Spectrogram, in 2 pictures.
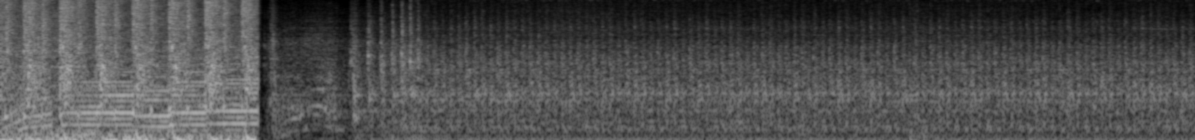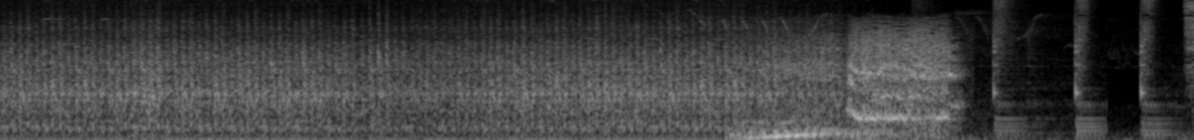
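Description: Background music cuts off about a second in. A steady motor or engine running with a low thrum follows, and a short rising note comes near the end.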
